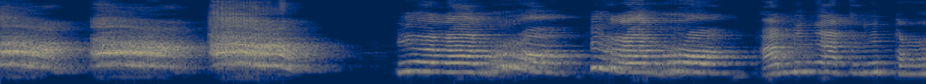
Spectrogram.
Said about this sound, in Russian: И ты, ворона.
